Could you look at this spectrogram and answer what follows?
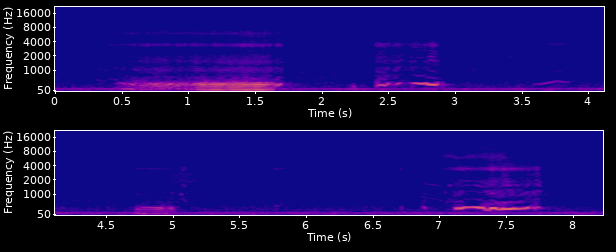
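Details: Boxer dog sleeping with its eyes open: loud rattling snores separated by quieter snorts and pauses, over a steady low room hum; snoring.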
